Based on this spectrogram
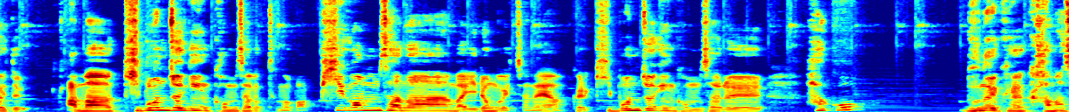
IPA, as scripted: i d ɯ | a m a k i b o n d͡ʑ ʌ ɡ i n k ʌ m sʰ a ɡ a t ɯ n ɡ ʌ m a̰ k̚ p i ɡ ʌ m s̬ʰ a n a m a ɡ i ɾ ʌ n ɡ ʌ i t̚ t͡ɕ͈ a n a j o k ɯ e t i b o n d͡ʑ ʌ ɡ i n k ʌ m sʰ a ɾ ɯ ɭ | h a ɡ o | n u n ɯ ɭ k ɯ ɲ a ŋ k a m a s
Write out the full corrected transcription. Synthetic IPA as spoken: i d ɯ | a m a k i b o n d͡ʑ ʌ ɡ i n k ʌ m sʰ a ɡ a tʰ ɯ n ɡ ʌ m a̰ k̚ pʰ i ɡ ʌ m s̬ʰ a n a m a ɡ i ɾ ʌ n ɡ ʌ i t̚ t͡ɕ͈ a n a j o k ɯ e k i b o n d͡ʑ ʌ ɡ i n k ʌ m sʰ a ɾ ɯ ɭ | h a ɡ o | n u n ɯ ɭ k ɯ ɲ a ŋ k a m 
